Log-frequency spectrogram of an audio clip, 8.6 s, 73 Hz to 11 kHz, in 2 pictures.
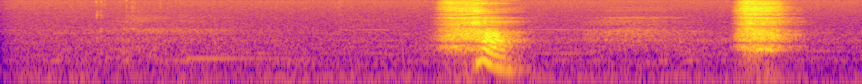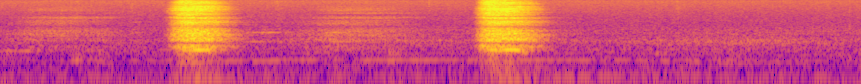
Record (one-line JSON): {"exhalation_length": "8.6 s", "exhalation_amplitude": 1617, "exhalation_signal_mean_std_ratio": 0.3, "survey_phase": "alpha (2021-03-01 to 2021-08-12)", "age": "45-64", "gender": "Female", "wearing_mask": "No", "symptom_fatigue": true, "symptom_headache": true, "smoker_status": "Never smoked", "respiratory_condition_asthma": false, "respiratory_condition_other": false, "recruitment_source": "REACT", "submission_delay": "2 days", "covid_test_result": "Negative", "covid_test_method": "RT-qPCR"}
